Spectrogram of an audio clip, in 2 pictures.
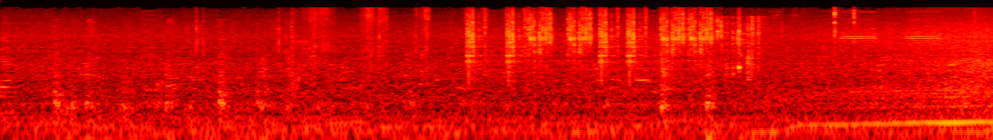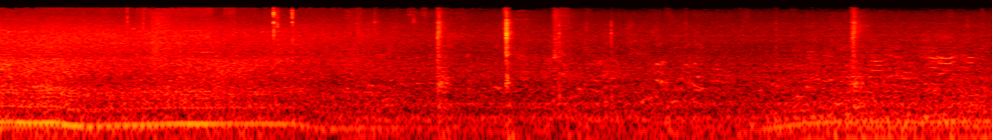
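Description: A bus engine hums steadily and revs up as the bus pulls away.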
